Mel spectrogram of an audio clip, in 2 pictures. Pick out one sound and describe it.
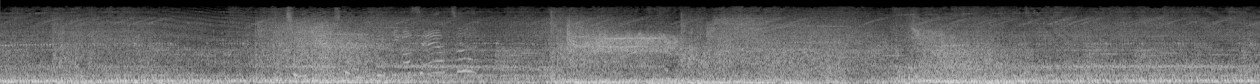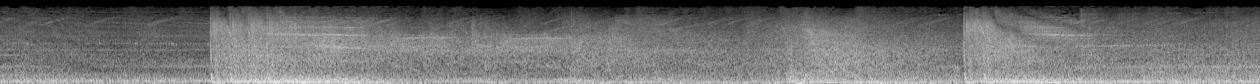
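Jet thrusters roar and whoosh in swelling bursts.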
